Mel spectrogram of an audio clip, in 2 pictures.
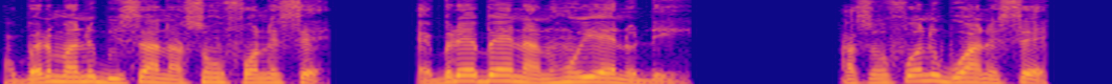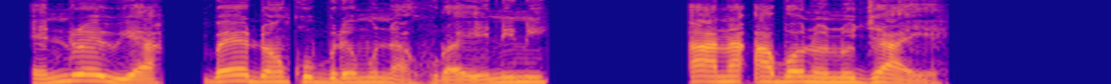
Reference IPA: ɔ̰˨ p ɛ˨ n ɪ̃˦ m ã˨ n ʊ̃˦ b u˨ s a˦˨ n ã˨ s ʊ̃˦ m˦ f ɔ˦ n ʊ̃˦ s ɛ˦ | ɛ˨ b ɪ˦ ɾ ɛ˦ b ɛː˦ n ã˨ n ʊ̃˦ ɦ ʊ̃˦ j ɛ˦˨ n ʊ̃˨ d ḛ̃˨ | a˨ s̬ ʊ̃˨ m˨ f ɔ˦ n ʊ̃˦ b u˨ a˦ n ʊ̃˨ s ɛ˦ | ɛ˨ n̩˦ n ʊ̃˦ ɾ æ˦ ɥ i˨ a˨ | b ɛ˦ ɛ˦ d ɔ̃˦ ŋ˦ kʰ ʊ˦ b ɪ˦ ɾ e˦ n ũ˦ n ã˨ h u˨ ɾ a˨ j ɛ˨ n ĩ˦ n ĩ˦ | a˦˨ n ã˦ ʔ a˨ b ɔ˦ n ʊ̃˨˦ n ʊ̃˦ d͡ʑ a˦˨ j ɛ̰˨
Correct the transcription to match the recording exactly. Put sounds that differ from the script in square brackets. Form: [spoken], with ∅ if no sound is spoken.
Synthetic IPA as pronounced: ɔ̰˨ [b] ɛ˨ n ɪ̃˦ m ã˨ n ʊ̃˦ b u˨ s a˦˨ n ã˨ s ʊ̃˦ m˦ f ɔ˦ n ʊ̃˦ s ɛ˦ | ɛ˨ b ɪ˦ ɾ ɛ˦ b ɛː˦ n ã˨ n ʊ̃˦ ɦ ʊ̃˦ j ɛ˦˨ n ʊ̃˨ d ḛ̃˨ | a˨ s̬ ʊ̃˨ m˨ f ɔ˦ n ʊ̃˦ b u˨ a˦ n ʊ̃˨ s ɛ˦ | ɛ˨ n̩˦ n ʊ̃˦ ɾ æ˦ ɥ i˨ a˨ | b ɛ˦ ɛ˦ d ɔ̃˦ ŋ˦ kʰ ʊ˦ b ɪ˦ ɾ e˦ [m] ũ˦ n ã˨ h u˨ ɾ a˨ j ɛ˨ n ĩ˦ n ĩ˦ | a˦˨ n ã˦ ʔ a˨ b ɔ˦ n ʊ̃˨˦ n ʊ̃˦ d͡ʑ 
